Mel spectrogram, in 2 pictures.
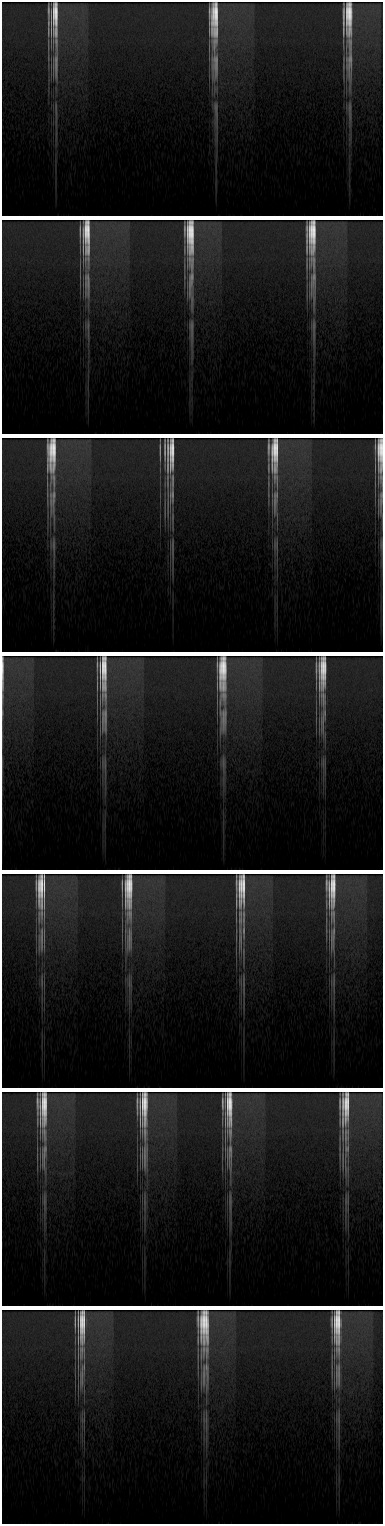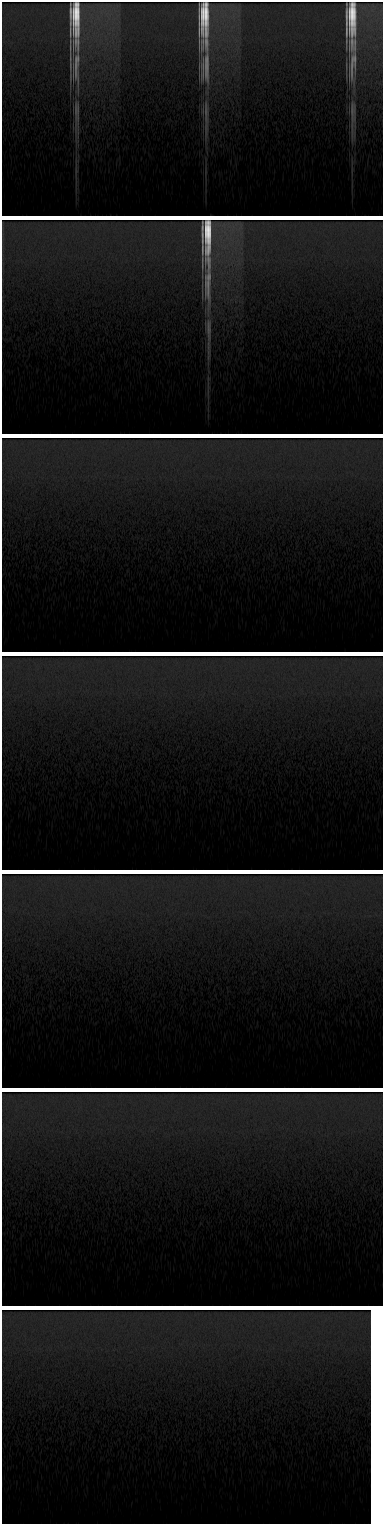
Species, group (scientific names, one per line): Phaneroptera nana
Orthoptera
